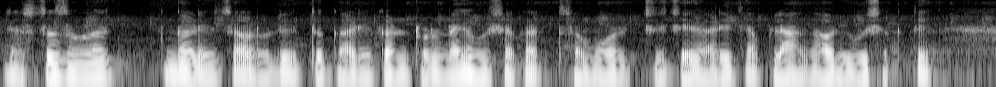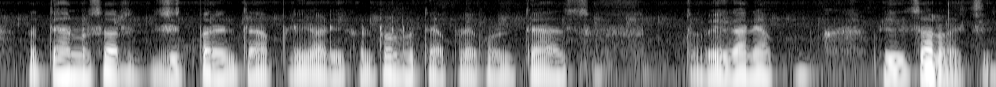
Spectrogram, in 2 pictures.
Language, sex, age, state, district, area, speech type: Marathi, male, 30-45, Maharashtra, Akola, rural, spontaneous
